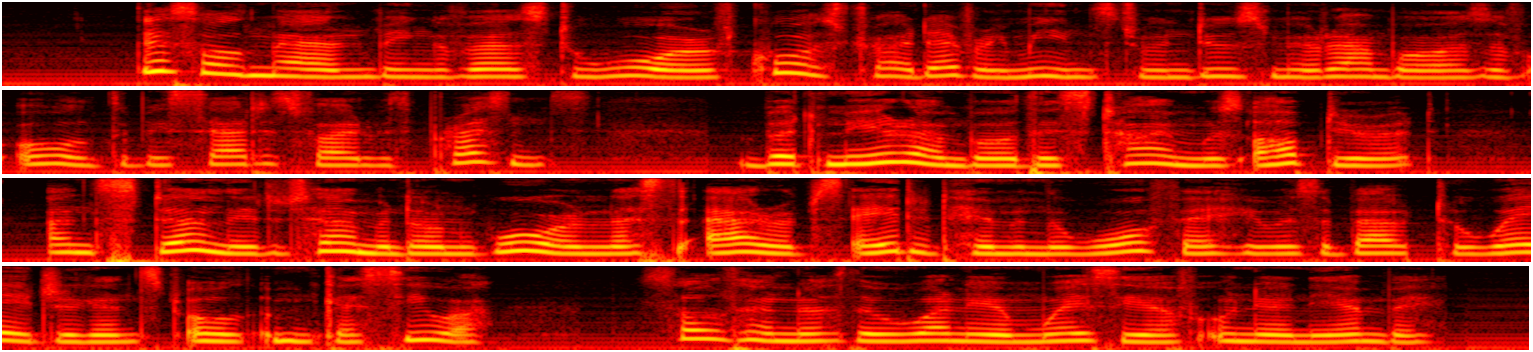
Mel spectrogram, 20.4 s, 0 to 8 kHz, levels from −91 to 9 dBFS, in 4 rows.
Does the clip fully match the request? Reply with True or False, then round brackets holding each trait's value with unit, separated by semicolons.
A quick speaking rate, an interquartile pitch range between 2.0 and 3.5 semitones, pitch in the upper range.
False (165 wpm; 2.7 semitones; 225 Hz)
